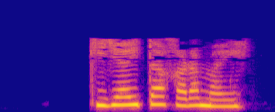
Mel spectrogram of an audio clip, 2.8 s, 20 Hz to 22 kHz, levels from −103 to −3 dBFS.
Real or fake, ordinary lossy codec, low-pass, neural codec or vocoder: real; MP3, 24 kbps; 5.4 kHz; none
